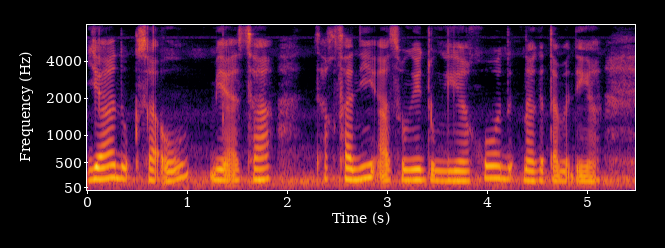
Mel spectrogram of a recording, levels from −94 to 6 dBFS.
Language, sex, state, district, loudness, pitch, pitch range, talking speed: Garo, female, Meghalaya, West Garo Hills, -18 LUFS, 190 Hz, 175-210 Hz, 100 wpm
